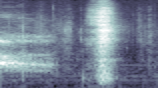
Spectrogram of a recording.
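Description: One sharp, close human sneeze set off by seasoning food with lemon pepper while meal prepping, preceded by a faint breathy build-up.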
